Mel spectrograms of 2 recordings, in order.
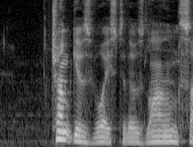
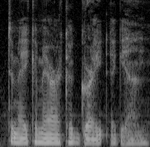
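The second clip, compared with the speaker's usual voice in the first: mock whisper; 4 semitones lower, 9 dB quieter than usual. Mocking slogan after building list.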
